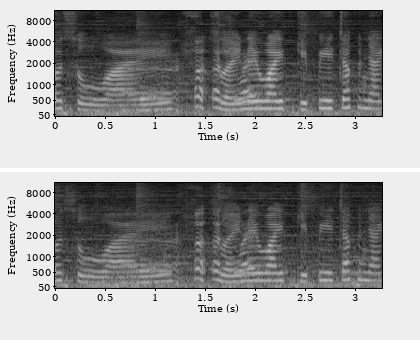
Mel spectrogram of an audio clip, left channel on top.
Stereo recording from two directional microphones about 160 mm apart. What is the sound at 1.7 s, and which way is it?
Speech, 20° left (ahead or behind).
